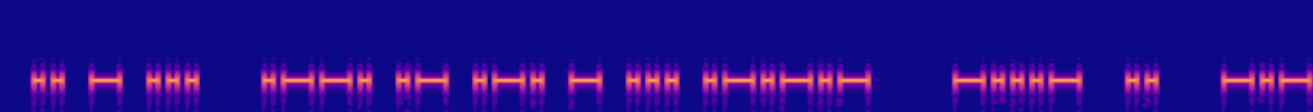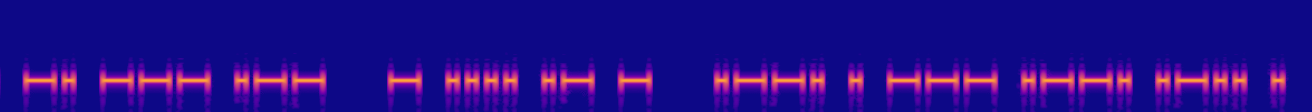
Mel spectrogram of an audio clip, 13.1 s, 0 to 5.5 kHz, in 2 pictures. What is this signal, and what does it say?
Morse code, heard as a keyed tone, about 25 wpm, 600 Hz. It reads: ITS PARTS. <BT> I KNOW THAT PEOPLE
